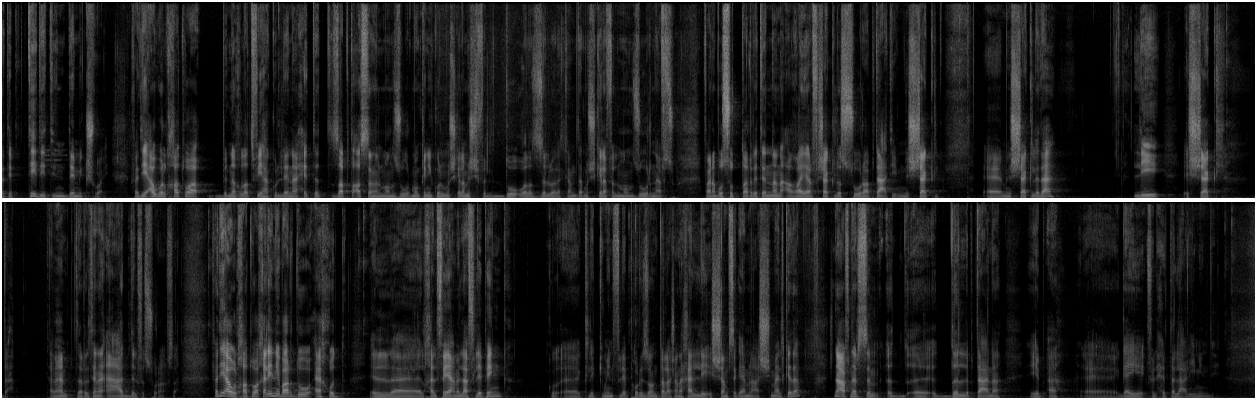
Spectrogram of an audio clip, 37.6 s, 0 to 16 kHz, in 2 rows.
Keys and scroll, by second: 1.9 v, 2.5 shift+v, 4.2 alt+shift+v, 21.7 alt+space, 24.8 ctrl+t, 33.7 Return.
